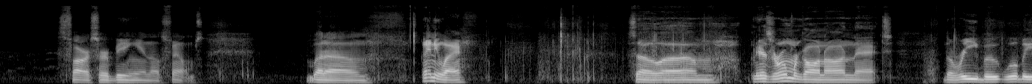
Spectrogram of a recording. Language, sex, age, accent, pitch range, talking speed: English, male, 20-39, American, 95-110 Hz, 135 wpm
